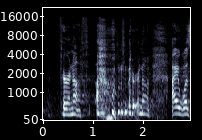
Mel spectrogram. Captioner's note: laughs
